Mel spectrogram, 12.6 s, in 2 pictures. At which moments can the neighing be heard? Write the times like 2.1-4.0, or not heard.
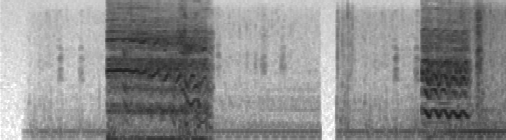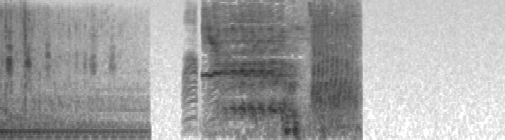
1.3-2.7, 5.2-5.9, 8.8-10.8.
